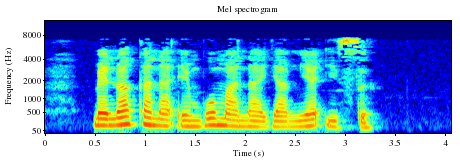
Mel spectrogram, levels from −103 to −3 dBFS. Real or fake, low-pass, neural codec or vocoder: real; 7.2 kHz; none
